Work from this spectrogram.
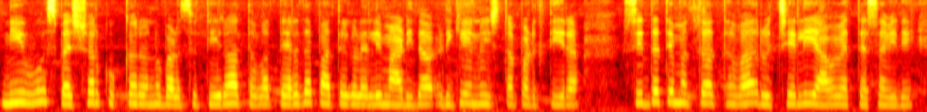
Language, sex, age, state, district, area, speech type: Kannada, female, 30-45, Karnataka, Bidar, rural, spontaneous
